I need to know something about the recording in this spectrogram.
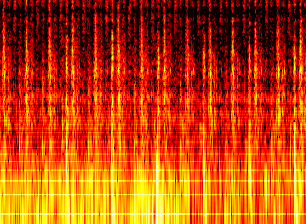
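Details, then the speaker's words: Old single-cylinder Lister engine started from scratch after magneto chain adjustment (chain slightly stretched), fuel pump primed; slow, steady thump about every half second under loose mechanical clatter, firing evenly and running sweetly: normal running. "look at that don't the old girls start noise that is absolutely splendid"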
